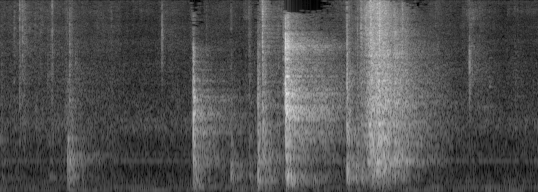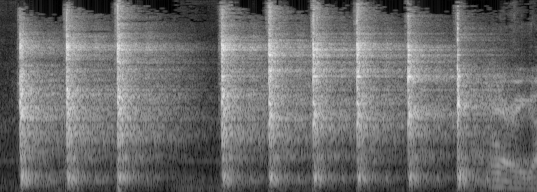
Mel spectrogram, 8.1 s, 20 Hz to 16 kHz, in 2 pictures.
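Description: Hammer driving a wheel bearing hub into the steering knuckle of a 2001-2012 Ford Escape: about a dozen sharp, close knocks, scattered at first, then a steady run of evenly spaced blows, with no talk.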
